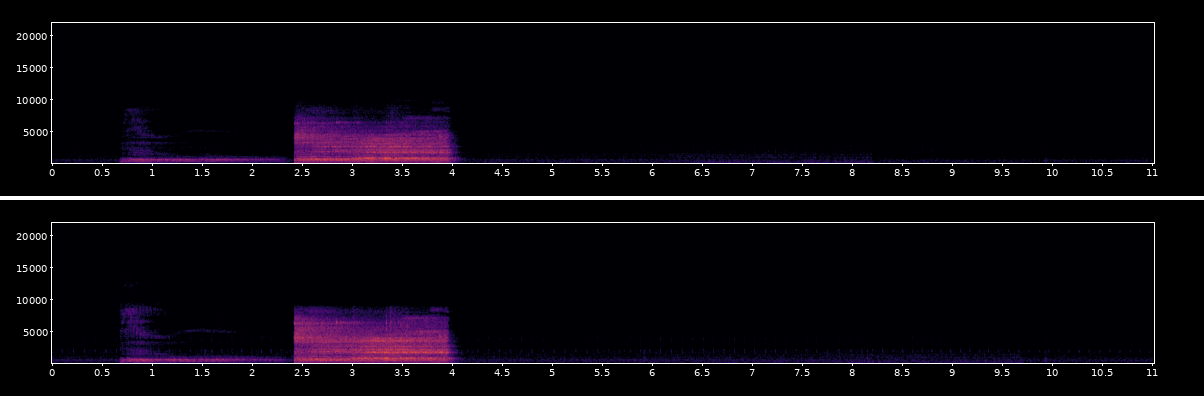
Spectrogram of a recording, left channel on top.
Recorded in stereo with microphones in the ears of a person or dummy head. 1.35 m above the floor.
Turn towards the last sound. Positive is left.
turn(degrees=-30)  # may be behind; listen again after turning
